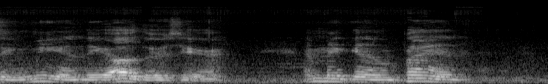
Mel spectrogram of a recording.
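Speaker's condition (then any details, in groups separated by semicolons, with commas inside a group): ALS; spasticity main symptom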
